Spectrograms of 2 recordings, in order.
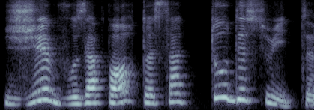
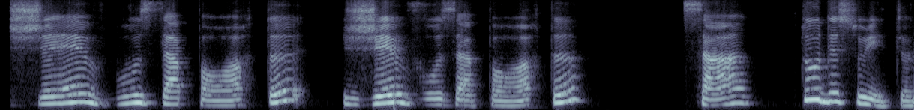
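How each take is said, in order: First: Said in the usual way. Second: Je vous apporte said very slowly in chunks; slow teacher repetition; slow model line. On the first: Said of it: "repeated slowly". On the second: Shown as a demonstration. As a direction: break it into slow pieces for learners.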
